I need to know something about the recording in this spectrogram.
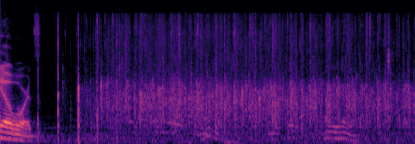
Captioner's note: applause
